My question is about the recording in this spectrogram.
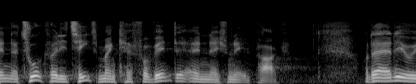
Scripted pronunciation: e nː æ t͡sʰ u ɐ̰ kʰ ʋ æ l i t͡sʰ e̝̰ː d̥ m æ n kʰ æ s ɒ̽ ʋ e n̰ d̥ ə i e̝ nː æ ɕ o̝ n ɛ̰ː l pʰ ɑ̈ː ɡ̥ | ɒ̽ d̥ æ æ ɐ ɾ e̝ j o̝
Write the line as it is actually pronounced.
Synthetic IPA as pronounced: e nː æ t͡sʰ u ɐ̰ kʰ ʋ æ l i t͡sʰ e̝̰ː d̥ m æ n kʰ æ f ɒ̽ ʋ e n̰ d̥ ə æ e̝ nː æ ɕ o̝ n ɛ̰ː l pʰ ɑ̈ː ɡ̥ | ɒ̽ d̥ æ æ ɐ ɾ e̝ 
